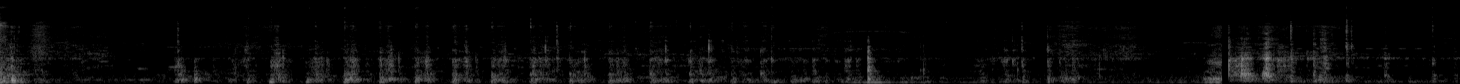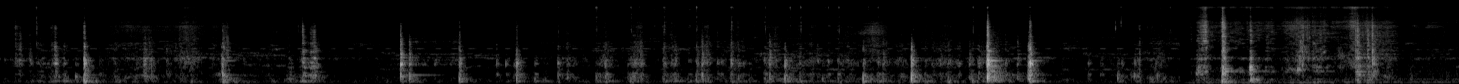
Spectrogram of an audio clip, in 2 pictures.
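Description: Irregular runs of small metallic clicks and taps from hand work on an electrical panel's terminals and wiring, busier from about halfway through.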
